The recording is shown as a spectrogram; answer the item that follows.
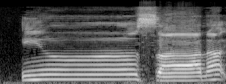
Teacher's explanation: یہاں پر اخفاء کا غنہ ہو رہا ہے، نون ساکن کے بعد سین آ گیا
